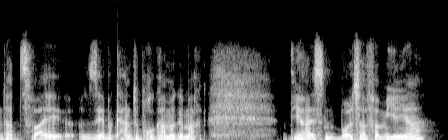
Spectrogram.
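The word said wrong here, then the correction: Bolsa Família: nee, Bausa, Bausa Familia, so spricht man es aus.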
